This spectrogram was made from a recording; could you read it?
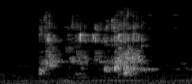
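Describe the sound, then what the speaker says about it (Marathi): Water poured into a besan and fresh buttermilk mixture for traditional kadhi arrives in a few short, splashy gurgling bursts over about a second, close and moderately loud against a quiet background. "जेवढी आता आपल्याला कढी बनवायची आहे तेवढी आपण मी पाणी घालून घेते"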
